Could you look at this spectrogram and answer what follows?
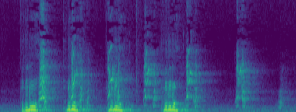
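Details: Pamir hunting chukar partridge utters close, throaty chuck notes, four strong ones in quick succession followed by two weaker ones, each with a low, gravelly core.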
